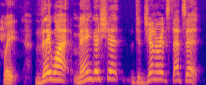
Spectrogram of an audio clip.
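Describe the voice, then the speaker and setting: Man playing sweary hotshot writer, easily outraged, very animated pitch, dry close sound, audio drama. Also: slow, dry recording, heavily acted. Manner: ranting, sweary, indignant. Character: defensive, foul-mouthed hotshot male screenwriter, easily outraged. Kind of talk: dramatic reading of a story.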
